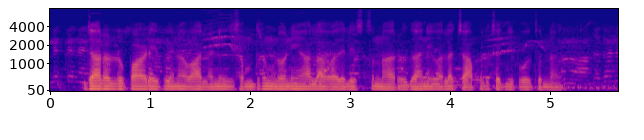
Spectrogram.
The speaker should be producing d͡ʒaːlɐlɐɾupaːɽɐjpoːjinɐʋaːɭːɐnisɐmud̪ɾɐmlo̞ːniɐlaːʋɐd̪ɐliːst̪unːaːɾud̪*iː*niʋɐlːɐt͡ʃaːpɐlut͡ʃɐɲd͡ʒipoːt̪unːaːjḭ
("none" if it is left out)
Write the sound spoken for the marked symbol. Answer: aː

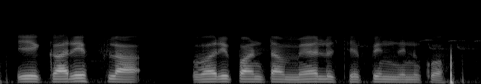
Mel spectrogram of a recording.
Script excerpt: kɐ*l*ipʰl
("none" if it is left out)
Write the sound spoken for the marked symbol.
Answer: ɾ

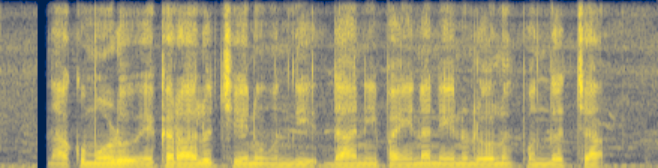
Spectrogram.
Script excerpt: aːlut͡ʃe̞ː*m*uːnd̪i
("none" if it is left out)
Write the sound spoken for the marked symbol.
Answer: n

